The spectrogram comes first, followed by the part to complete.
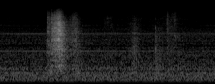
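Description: A short rustle of clothing being handled while dressing, about half a second in, followed by a few faint scuffs.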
